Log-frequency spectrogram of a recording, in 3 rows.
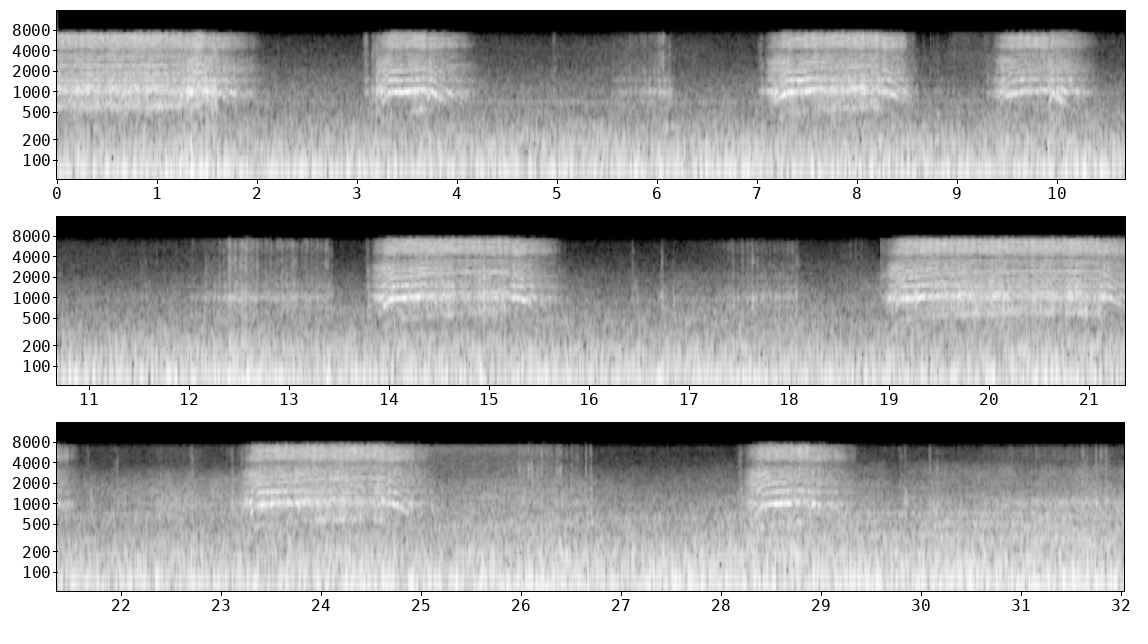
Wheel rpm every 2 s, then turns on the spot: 120, 30, 10, 50, 60, 20, 20, 90, 10, 50, 110, 60, 60, 10, 40, 10.
8-10 30-32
